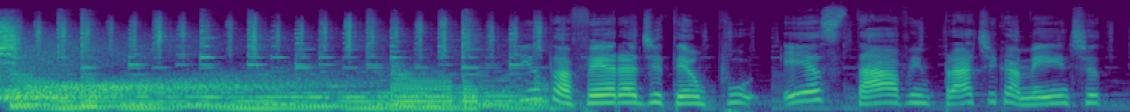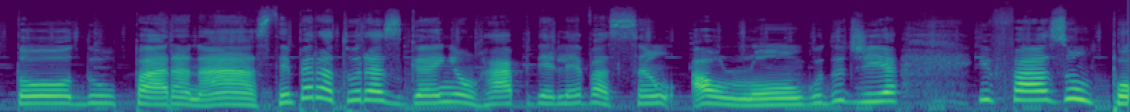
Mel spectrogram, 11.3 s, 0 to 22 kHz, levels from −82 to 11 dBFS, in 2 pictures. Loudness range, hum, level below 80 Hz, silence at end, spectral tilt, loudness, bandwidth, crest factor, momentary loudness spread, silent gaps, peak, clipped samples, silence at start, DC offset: 2 LU; none; -46 dBFS; 0 s; -5 dB/octave; -18 LUFS; 16.5 kHz; 16 dB; 8 LU; none; -2 dBFS; under 0.1%; 0 s; under 0.1%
